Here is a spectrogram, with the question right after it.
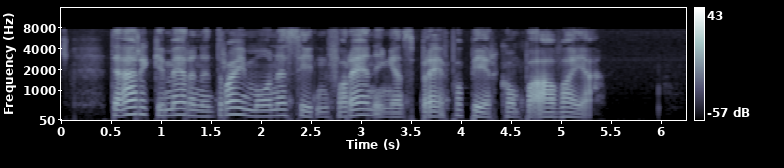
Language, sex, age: Norwegian, female, 24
